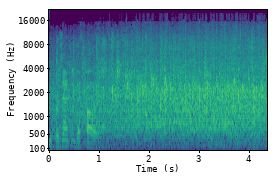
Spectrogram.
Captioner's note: applauding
